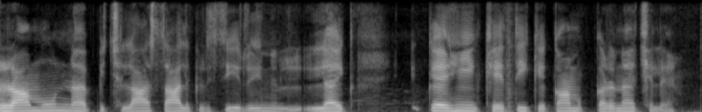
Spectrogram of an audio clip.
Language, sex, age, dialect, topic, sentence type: Maithili, female, 31-35, Angika, agriculture, statement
